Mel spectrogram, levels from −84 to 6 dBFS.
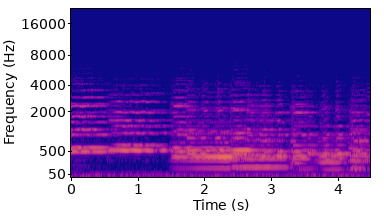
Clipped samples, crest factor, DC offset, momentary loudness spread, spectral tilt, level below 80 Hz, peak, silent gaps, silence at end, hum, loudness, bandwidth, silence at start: under 0.1%; 14 dB; under 0.1%; 9 LU; -7.5 dB/octave; -62 dBFS; -24 dBFS; none; 0 s; none; -37 LUFS; 8 kHz; 0 s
